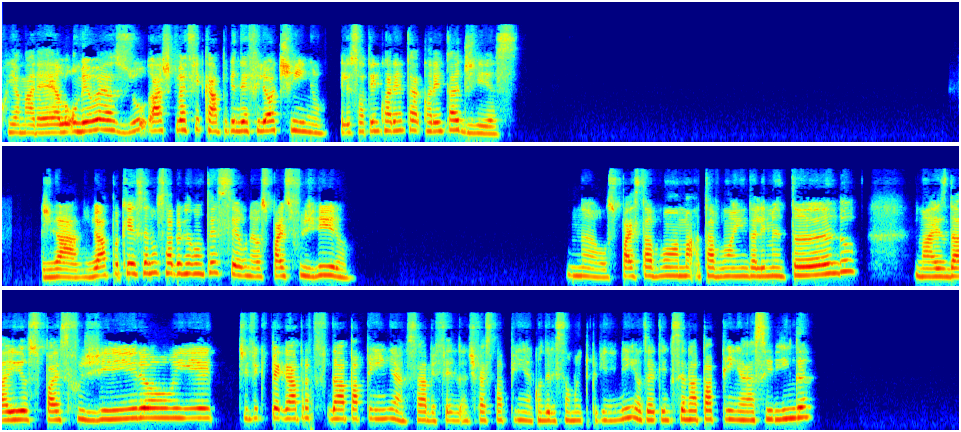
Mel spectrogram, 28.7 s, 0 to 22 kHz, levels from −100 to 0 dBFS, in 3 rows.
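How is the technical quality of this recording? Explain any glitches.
One glitch stands out: a brief smear at 22.21 to 22.27 s, where the speech wobbles and a short sound may drop out. This is short concealed packet loss. About 40 ms of audio arrived too late, and the receiver covered roughly 35 ms by extending the preceding sound before blending back into the real signal.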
